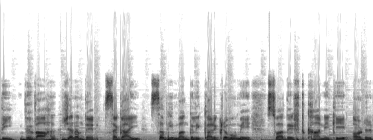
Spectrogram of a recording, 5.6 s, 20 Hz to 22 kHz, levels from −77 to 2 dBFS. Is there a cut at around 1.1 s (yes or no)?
yes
